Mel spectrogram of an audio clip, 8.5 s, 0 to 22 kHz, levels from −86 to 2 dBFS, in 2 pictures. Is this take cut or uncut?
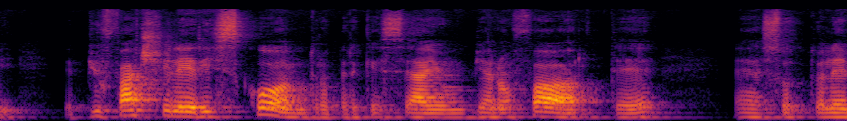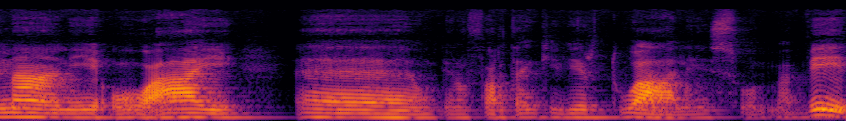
uncut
